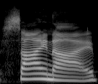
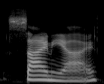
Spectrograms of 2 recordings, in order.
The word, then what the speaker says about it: Sinai: The S stands for Sinai, but you were saying Sinai. And we uncovered the reason for that. It's not because that's the Hebrew way to pronounce it. – That's right. That is the redneck way, baby.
